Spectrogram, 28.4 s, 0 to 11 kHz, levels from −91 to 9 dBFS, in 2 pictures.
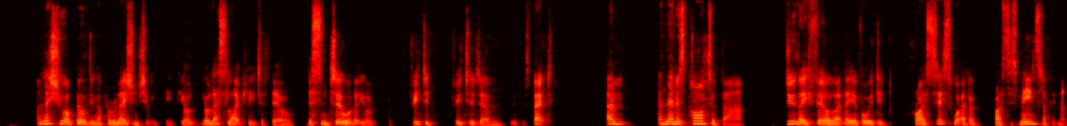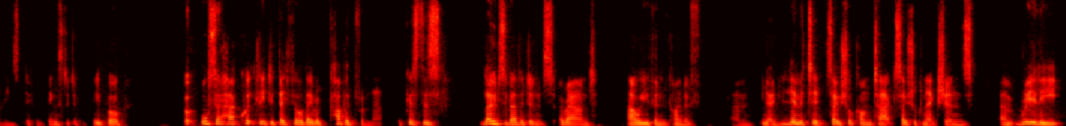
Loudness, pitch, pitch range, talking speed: -34 LUFS, 165 Hz, 150-180 Hz, 175 wpm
